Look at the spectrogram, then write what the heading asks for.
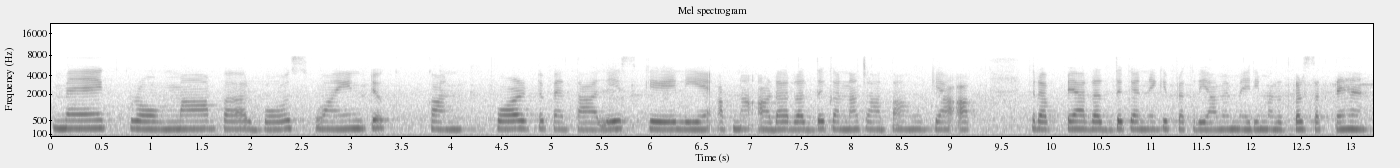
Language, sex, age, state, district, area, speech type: Hindi, female, 30-45, Madhya Pradesh, Harda, urban, read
